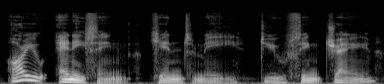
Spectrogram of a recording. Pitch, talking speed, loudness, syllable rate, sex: 95 Hz, 155 wpm, -20 LUFS, 4.3 syllables/s, male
